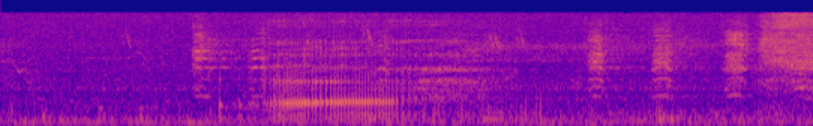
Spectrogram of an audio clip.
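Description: A single short animal call, a little under a second long, about a second in, pitched and slightly buzzing. Faint outdoor background noise throughout.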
